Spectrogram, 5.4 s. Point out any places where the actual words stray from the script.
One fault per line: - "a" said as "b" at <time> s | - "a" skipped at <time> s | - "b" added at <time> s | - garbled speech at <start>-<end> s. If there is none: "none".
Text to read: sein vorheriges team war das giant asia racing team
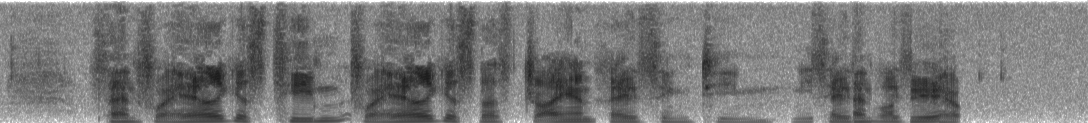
- "war" said as "vorheriges" at 1.8 s
- "asia" skipped at 3.0 s
- garbled speech at 4.0-4.8 s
